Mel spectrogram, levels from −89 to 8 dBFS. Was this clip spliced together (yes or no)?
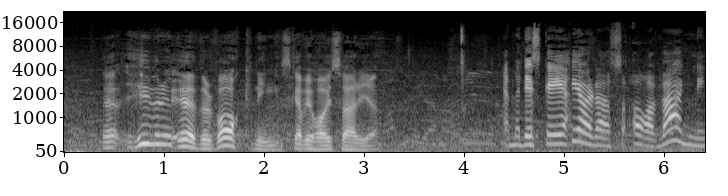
yes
